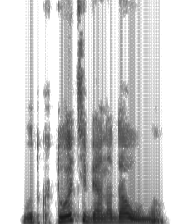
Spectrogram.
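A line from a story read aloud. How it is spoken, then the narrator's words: Grumbling complaint, tongue click. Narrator (Russian): Продолжил ворчать Кирилл и, прицикнув языком, пожаловался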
